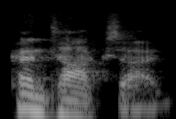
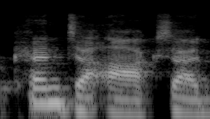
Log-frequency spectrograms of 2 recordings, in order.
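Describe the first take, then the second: First: No a sound comes before oxide. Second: An a sound comes before oxide. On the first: The speaker calls it right. "we'd just say pentoxide" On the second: The speaker calls it wrong. "if it were pentaoxide"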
